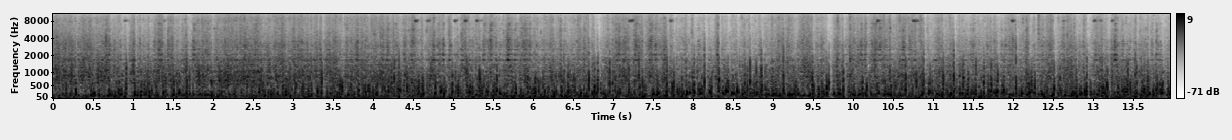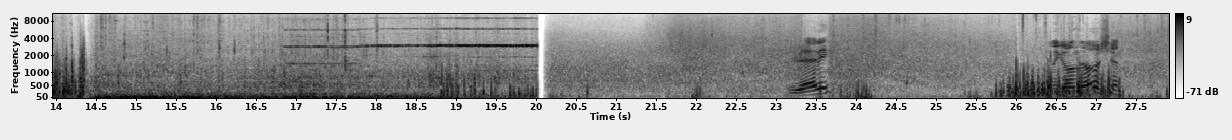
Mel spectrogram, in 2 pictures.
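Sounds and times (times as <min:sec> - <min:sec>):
low rumble: 0:00.0 - 0:20.7
vehicle road and wind noise: 0:00.0 - 0:27.9
steady high whine: 0:14.2 - 0:20.1.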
